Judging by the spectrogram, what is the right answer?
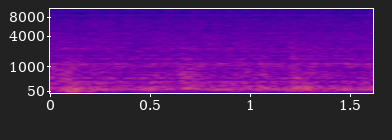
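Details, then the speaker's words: Bosch Serie 4 washing machine, new, during wash: soft water rush over low hum, motor barely audible, mainly clothes sloshing, detergent dosing ball clunking around; no grinding; very quiet, normal. "okay we can see it's doing its thing it's very very quiet I'll be here the motor all we can hear is the clothes sloppy them out really"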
